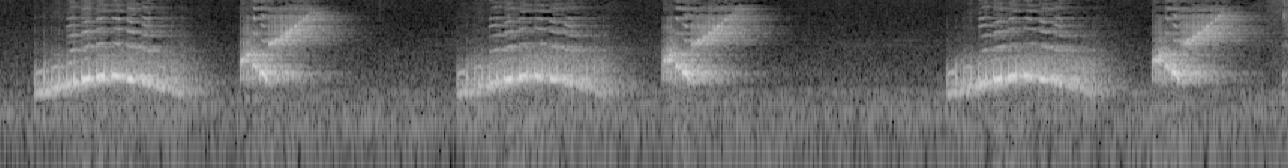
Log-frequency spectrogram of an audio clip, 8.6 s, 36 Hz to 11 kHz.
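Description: Electronic sound effect from the LEGO WeDo 2.0 program, played through the laptop's speakers. It is triggered when the robot's motion sensor detects a hand. Each time there is a tone that rises and falls, then a quick upward swoop, and the pattern plays three times, about every three seconds.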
